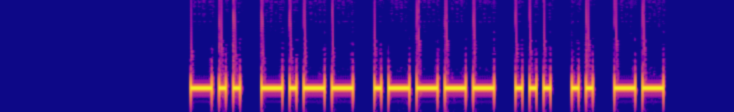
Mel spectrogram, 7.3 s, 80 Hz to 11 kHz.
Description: Morse code, heard as a keyed tone, about 17 wpm, 700 Hz. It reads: DY1SIM
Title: DXCC-100 Call Signs - 6 Characters - Repeated 3x - 17wpm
